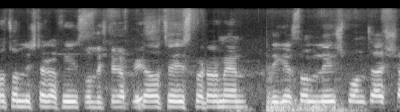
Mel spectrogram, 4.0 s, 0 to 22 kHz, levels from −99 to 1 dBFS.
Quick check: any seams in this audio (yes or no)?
yes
